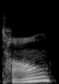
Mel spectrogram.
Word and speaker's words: Cong: The name isn't pronounced as it's spelled. And nice kick to the body. It's pronounced Tong.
